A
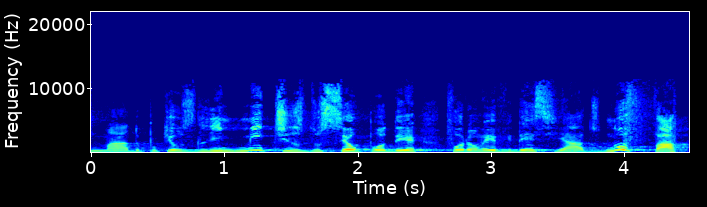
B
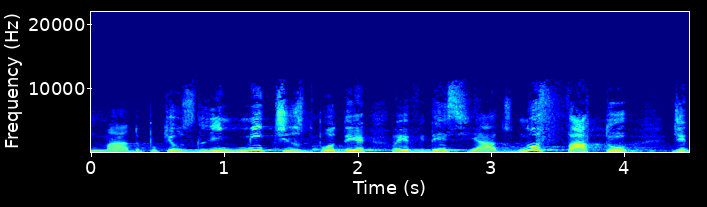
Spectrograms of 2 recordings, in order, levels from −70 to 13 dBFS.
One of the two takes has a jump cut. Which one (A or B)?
B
